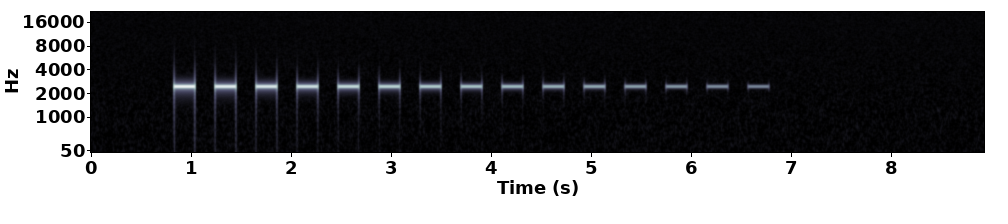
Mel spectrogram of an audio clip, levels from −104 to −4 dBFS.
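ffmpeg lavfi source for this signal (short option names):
-f lavfi -i "aevalsrc='pow(10,(-4.5-3*floor(t/0.41))/20)*sin(2*PI*2460*t)*clip(min(mod(t,0.41),0.21-mod(t,0.41))/0.005,0,1)':d=6.15:s=44100"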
